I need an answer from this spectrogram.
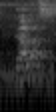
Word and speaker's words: Gorz: Est-ce que je le prononce correctement? Gorz? Gorz.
